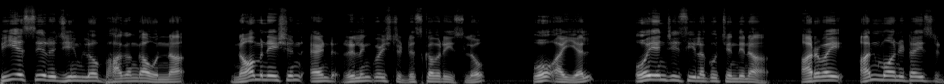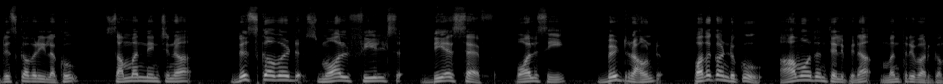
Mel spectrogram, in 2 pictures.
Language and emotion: Telugu, neutral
